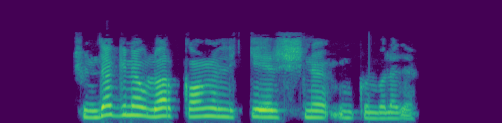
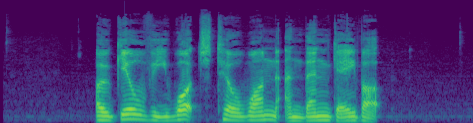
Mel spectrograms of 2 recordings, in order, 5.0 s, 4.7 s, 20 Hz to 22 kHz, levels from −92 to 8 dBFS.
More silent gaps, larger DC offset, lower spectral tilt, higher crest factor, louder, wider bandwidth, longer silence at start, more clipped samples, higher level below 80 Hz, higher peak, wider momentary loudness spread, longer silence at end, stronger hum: first, 2.43-2.49 s vs none; neither; about the same, -5.5 dB/octave vs -5 dB/octave; about the same, 18 dB vs 16 dB; about the same, -17 LUFS vs -15 LUFS; second, 7.4 kHz vs 13 kHz; second, 0.75 s vs 0.95 s; neither; second, -64 dBFS vs -56 dBFS; about the same, 0 dBFS vs 0 dBFS; first, 11 LU vs 5 LU; about the same, 0.9 s vs 0.95 s; neither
